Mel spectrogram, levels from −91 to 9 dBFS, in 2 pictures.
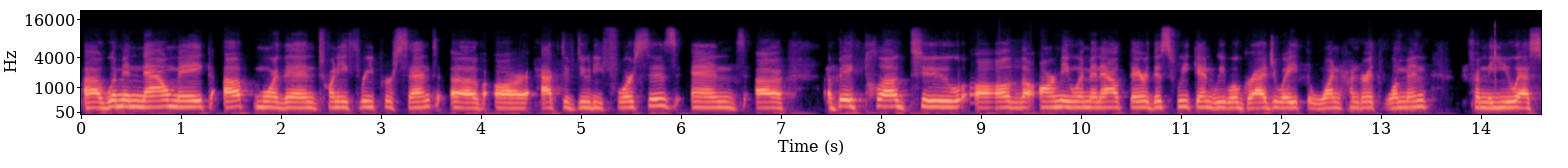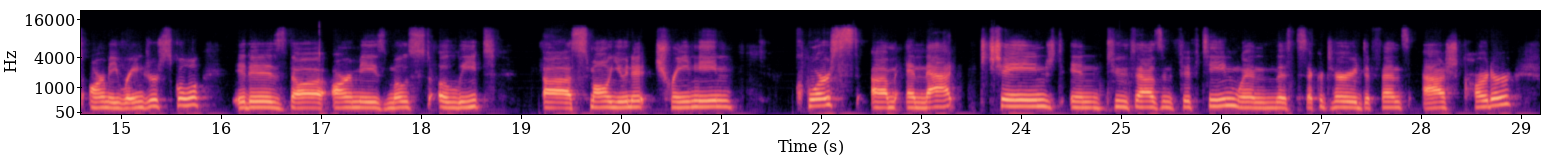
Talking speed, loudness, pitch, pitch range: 130 wpm, -15 LUFS, 190 Hz, 180-205 Hz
